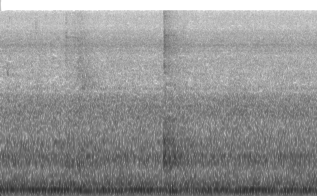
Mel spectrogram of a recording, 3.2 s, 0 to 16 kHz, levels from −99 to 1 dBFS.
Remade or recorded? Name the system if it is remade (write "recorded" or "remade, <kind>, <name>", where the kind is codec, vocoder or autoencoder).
recorded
